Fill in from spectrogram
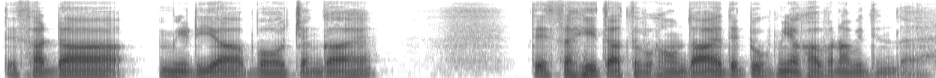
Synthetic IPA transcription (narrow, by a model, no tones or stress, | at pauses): t̪eːsaːɖaː | miːɖijaːbɔːt̪̚t͡ʃəŋɡaːɦɛː | t̪eːsəɦiːt̪ət̪ʰbəkʰaːʊnd̪aːɦɛːt̪̬eːʈʊːkmijãːkʰəbəɾãːbiːd̪ɪnd̪a̰ːɦɛː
